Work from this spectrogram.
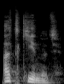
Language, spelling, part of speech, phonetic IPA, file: Russian, откинуть, verb, [ɐtˈkʲinʊtʲ], Ru-откинуть.ogg
- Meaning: 1. to throw away, to cast away 2. to turn down (e.g. a seat)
